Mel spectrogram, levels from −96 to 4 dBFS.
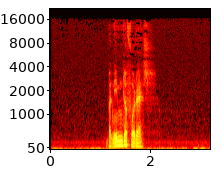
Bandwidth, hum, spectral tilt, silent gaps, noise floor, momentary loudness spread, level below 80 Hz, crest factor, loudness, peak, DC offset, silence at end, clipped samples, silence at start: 16.5 kHz; none; -6.5 dB/octave; none; -47 dBFS; 18 LU; -50 dBFS; 22 dB; -21 LUFS; -4 dBFS; under 0.1%; 0.1 s; under 0.1%; 0.05 s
